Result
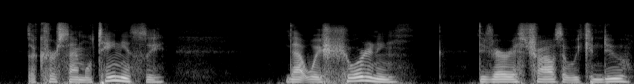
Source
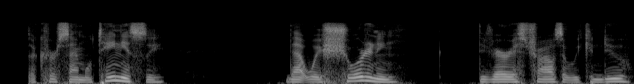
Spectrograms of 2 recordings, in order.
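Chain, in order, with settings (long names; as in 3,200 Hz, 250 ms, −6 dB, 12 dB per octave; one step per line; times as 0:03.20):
treble cut that deepens with the level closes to 1,200 Hz, closed at −23.5 dBFS
parametric band 1,000 Hz +3 dB 2.7 octaves
in parallel at −2.5 dB: downward compressor, threshold −36 dBFS, peak gain reduction 13.5 dB
on the sum: level +8.5 dB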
